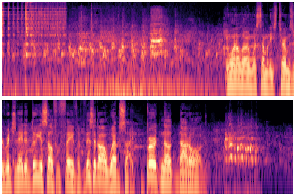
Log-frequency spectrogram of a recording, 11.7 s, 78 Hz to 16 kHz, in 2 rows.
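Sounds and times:
chickens clucking in a chorus: 0:00.0 - 0:09.1, 0:10.2 - 0:11.1
chicken squawk: 0:01.3 - 0:04.6
speech: 0:04.5 - 0:10.0.

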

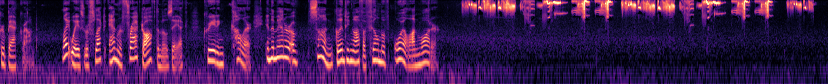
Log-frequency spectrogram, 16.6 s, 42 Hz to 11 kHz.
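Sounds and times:
speech: 0:00.0 - 0:09.5
Male Anna's hummingbird giving scratchy, buzzy, high-pitched squeaky phrases: 0:09.2 - 0:16.3.

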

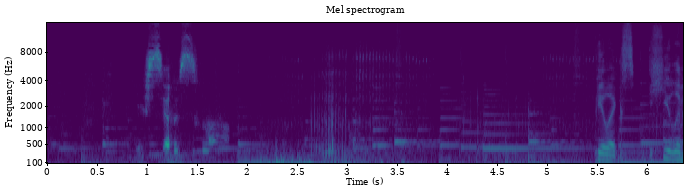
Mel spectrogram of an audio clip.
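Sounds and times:
speech: 0:00.9 - 0:03.9, 0:05.5 - 0:06.3
small cat purring: 0:01.2 - 0:06.3.

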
